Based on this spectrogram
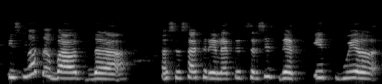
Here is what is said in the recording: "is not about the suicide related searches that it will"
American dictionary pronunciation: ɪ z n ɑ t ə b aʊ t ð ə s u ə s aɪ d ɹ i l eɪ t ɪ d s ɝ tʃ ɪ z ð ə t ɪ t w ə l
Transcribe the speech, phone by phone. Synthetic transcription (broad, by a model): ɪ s n ɑ t ə b aʊ t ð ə s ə s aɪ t ɹ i l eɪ t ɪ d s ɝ s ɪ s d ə t ɪ t w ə l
